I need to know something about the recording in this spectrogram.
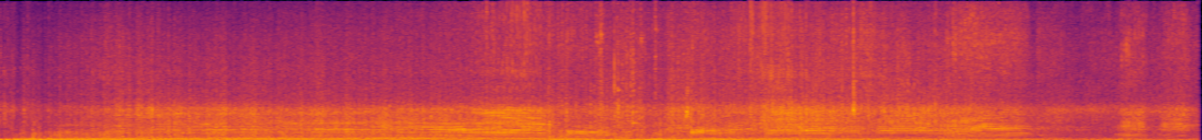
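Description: Several side-by-side UTV engines revving hard and accelerating together in a race start, loudest right at the start. The pitch rises and falls as the machines pull away through their gears.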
